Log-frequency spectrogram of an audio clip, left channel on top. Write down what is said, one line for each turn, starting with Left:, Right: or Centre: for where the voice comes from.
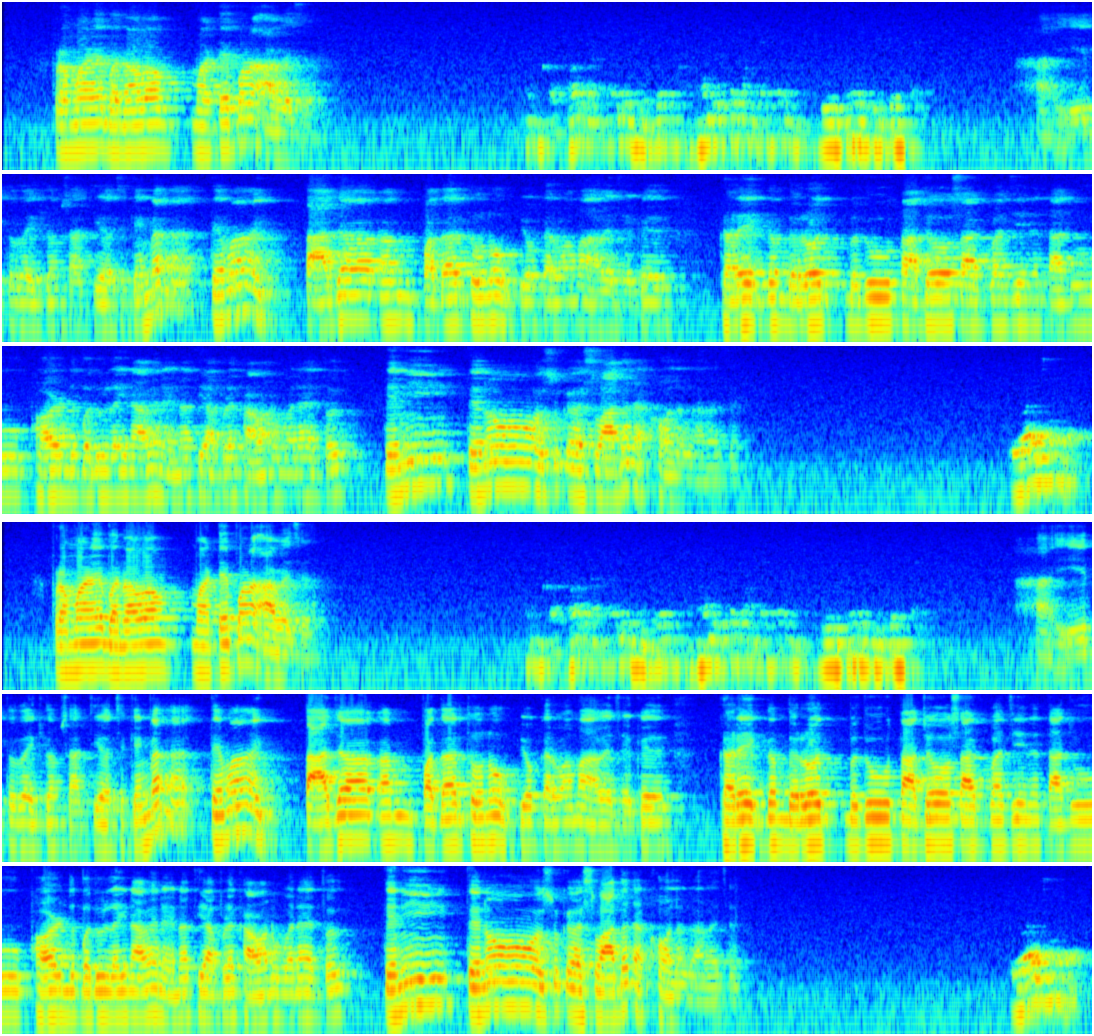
Right: પ્રમાણે બનાવવા માટે પણ આવે છે.
Left: ઘરમાં બનાવેલું, ભોજન ઘણા લોકો માટે છે, ને રોજનું ભોજન હોય છે.
Right: હા, એ તો એકદમ સાચી વાત છે, કેમ કે તેમાં તાજા પદાર્થો નો ઉપયોગ કરવામાં આવે છે, કે ઘરે એકદમ દરરોજ બધું, તાજો શાકભાજી અને તાજું ફળ, બધું લ લઈને આવે, ને એનાથી આપડણે ખાવાનું બનાય, તો તેની તેનો શું કેવાય સ્વાદ જ આખો અલગ આવે છે.
Left: એવાય છેને,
